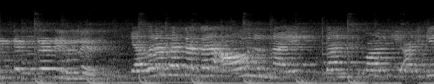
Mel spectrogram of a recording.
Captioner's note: non-english speech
